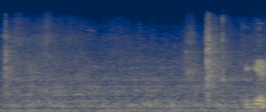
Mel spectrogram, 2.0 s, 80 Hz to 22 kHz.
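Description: Norinco T97 bullpup rifle being handled during reassembly: a sharp click about one and a half seconds in, as the trigger is pulled to let the part slide past, over a faint steady low hum.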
